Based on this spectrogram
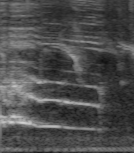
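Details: Rooster crowing in the morning: one loud, drawn-out crow with a strong opening that holds steady, then slowly fades and trails off over under two seconds.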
